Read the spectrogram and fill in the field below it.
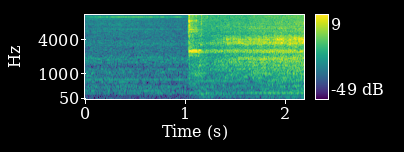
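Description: A small milling machine starts up and whirs steadily, growing louder.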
